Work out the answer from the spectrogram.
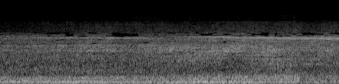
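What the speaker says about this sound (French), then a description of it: "regarde là-bas, il y a un avion" An airplane passes overhead outdoors, its engine a loud, continuous broadband roar that holds steady throughout with no voices over it.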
